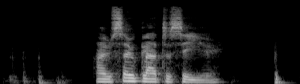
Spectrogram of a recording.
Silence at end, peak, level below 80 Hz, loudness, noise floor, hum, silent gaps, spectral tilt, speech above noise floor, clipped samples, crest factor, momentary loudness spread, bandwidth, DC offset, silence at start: 0.2 s; -6 dBFS; -50 dBFS; -20 LUFS; -55 dBFS; none; none; -4 dB/octave; 35 dB; under 0.1%; 18 dB; 20 LU; 16.5 kHz; under 0.1%; 0.4 s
